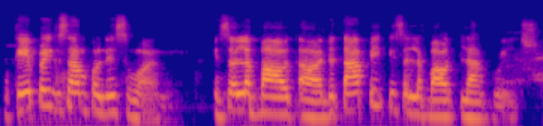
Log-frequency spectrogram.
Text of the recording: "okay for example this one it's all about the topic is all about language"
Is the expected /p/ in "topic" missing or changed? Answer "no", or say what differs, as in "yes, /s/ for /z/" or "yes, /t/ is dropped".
no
